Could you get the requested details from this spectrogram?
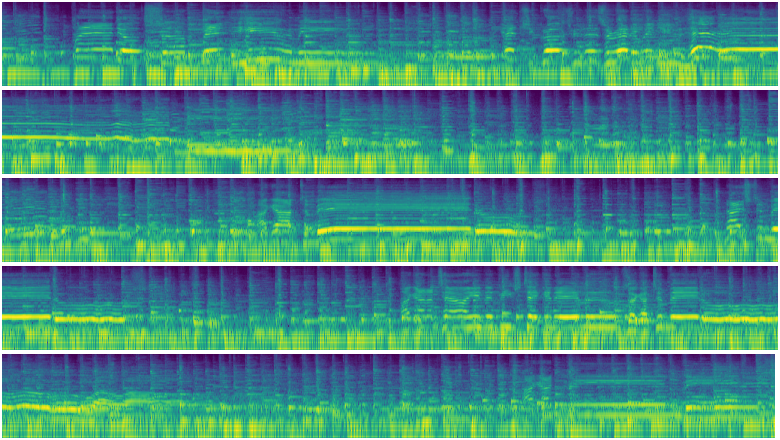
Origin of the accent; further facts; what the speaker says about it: Wheeling, West Virginia, United States; I come from Wheeling up in the northern panhandle there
